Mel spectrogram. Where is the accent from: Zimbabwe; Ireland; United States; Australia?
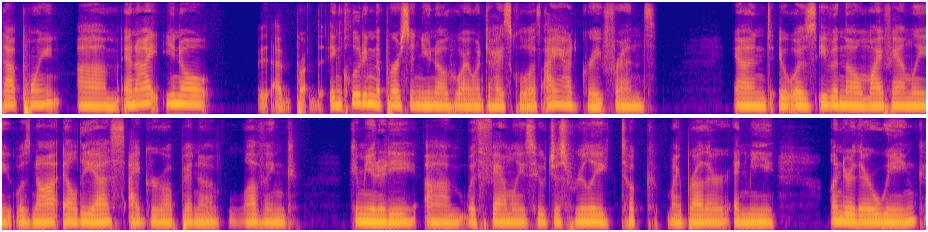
United States; Sandy, Utah; also born or lived in Arizona; I grew up in Sandy.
